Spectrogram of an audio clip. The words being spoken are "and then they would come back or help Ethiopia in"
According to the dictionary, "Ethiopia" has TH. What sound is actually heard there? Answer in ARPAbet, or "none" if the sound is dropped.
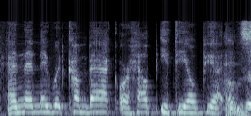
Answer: TH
